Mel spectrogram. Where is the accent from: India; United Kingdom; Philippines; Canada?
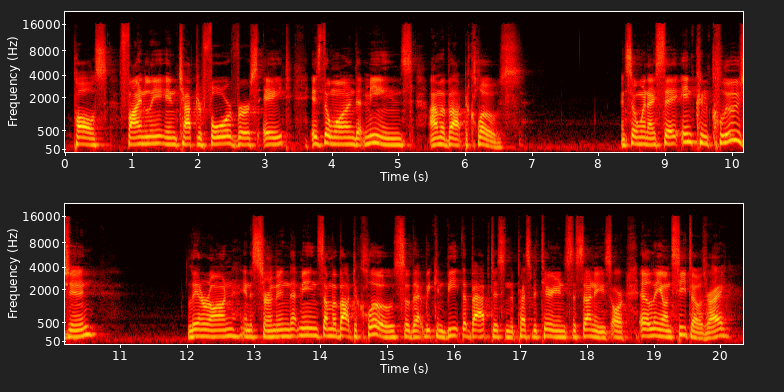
Philippines; now in United States; growing up in the Philippines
